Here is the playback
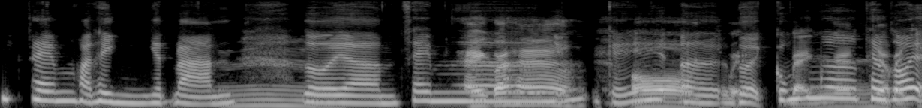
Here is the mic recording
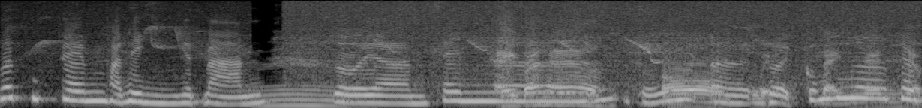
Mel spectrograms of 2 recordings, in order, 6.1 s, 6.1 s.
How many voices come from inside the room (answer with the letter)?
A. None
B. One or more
A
